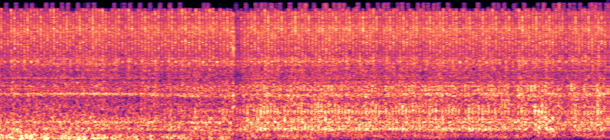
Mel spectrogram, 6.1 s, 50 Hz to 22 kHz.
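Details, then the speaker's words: Steady fan rush with a faint, uneven cricket-like chirp from the radiator cooling fan motor of a 2014 Chevrolet Tracker when hot, from a worn fan motor bearing; motor to be replaced. "vamos hoje tentar identificar um barulho que tá acontecendo aqui na no ventilador um grilo quando ele esquenta fica incomodando muito e tem que procurar ver o que que é"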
